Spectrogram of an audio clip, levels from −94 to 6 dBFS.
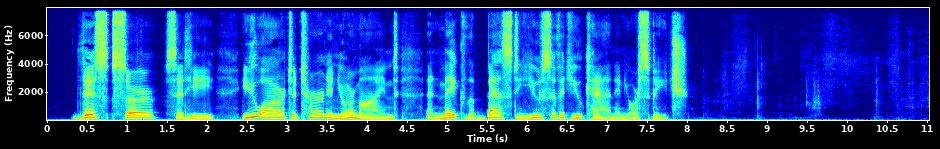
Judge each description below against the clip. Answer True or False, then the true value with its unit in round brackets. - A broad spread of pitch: True (7.3 semitones)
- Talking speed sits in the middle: False (125 wpm)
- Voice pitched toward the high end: False (145 Hz)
